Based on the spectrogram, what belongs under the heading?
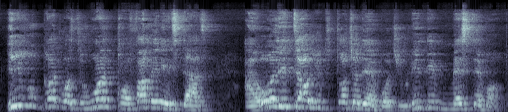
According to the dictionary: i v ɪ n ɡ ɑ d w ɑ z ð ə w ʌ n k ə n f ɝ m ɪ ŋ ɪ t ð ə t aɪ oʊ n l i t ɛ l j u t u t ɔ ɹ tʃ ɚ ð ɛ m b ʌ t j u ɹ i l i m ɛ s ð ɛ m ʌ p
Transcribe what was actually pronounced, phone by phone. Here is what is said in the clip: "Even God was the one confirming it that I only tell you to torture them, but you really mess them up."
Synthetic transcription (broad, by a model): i v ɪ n ɡ ɑ d w ɑ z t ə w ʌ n k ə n f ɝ m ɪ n ɪ t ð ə t aɪ oʊ n l i t ɛ l j u t u t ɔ tʃ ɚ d ɛ m b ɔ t j u ɹ i l i m ɛ s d ɛ m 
